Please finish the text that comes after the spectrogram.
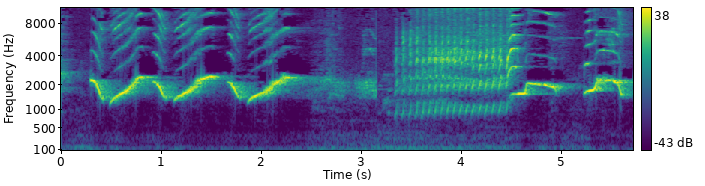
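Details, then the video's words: Black-throated laughingthrush song as a lure for young birds starting to sing; repeated rising slurred whistles, a loud harsh rasping burst, then more whistles, low hum beneath. "PANCINGAN SPECIAL BUAT POKSAY YANG BARU BISA BUNYI | GARULLAX CHINENSIS SONG"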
